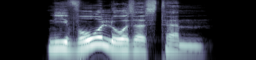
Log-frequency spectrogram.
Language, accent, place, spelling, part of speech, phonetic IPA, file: German, Germany, Berlin, niveaulosestem, adjective, [niˈvoːloːzəstəm], De-niveaulosestem.ogg
- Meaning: strong dative masculine/neuter singular superlative degree of niveaulos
